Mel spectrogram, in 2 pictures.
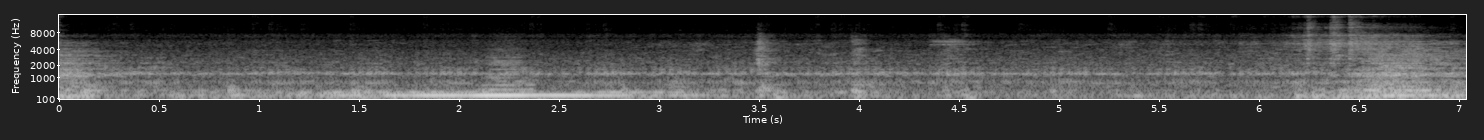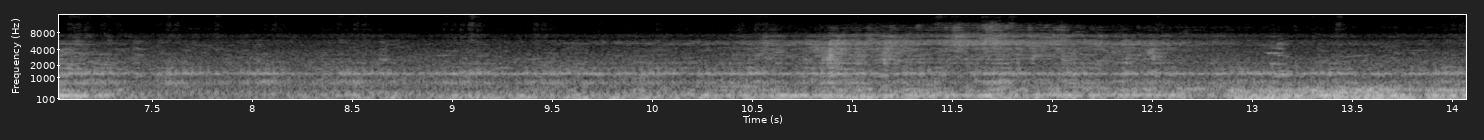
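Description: A television speaker playing a horror film's soundtrack, picked up in the room: a low drone, loudest about two seconds in, with two swells of noise, one at the start and one about six and a half seconds in, over a faint steady high tone.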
